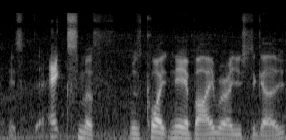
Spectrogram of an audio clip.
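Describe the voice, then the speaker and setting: This man has a Wiltshire accent. He speaks at a moderate pace. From southern England, Wiltshire. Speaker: gaming streamer. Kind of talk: live gameplay stream chat. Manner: casual, chatty.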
